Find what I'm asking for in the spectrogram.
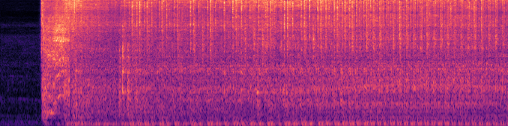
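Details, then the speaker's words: Briggs Vanguard repower in a Kawasaki Mule, first start after the reversed fuel-pump lines were corrected and it was rechoked: a quick catch, then a smooth, steady low putter that settles right away; very quiet, with unknown noises the owner guesses come from the clutch. "I don't know what those noises are. I guess that's in the clutch. It's super quiet, I'll tell you that."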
